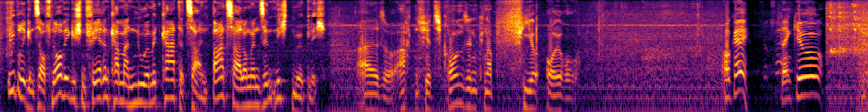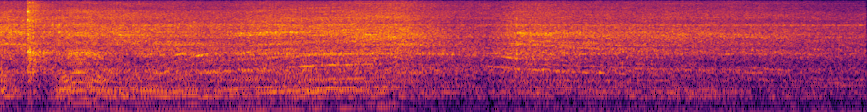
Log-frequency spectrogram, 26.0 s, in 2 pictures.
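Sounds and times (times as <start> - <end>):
motorcycle engine running: 12.4 - 26.0.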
